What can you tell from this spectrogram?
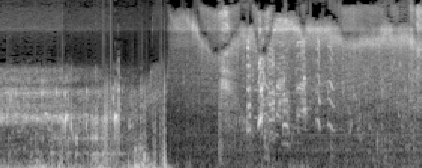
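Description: Pool water heard through an action camera held underwater: a muffled rumble with a steady hum. About two seconds in, the camera breaks the surface and splashing, sloshing and dripping water take over.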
